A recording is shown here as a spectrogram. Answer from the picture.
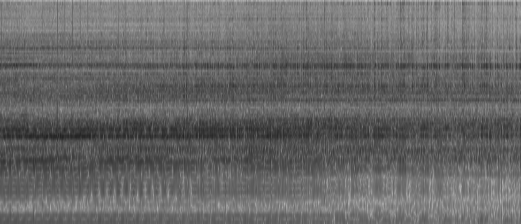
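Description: Electric vacuum pump running steadily with a low hum, pulling a vacuum on a cup of epoxy resin to degas it. The sound eases slightly over the last few seconds.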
